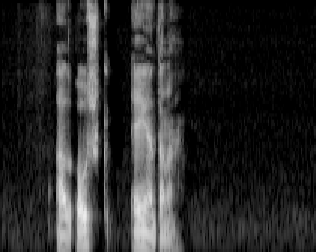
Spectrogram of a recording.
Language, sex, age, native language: Icelandic, male, 18-19, Icelandic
